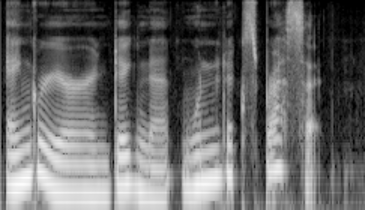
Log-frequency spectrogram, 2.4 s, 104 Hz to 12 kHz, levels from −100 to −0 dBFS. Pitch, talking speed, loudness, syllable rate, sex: 180 Hz, 150 wpm, -16 LUFS, 4.8 syllables/s, female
